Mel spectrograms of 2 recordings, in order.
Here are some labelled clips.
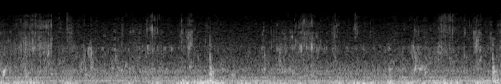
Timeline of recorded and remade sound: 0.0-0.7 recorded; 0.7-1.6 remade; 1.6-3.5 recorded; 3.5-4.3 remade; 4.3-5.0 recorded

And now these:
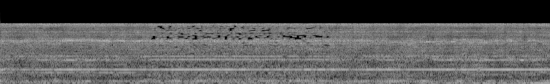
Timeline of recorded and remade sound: 0.0-1.5 remade; 1.5-3.3 recorded; 3.3-5.5 remade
